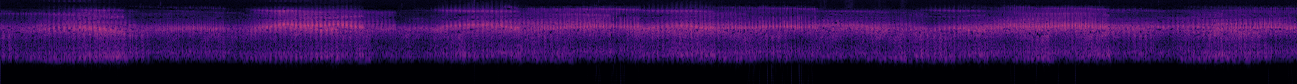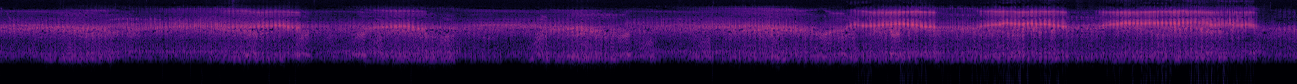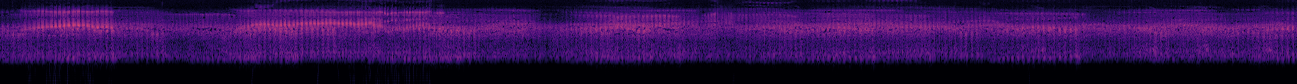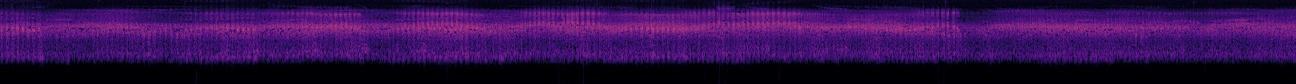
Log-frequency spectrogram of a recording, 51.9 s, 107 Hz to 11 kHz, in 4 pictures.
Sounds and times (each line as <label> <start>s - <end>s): Frogs croaking 0.0s - 51.8s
